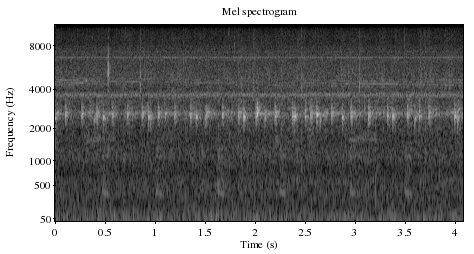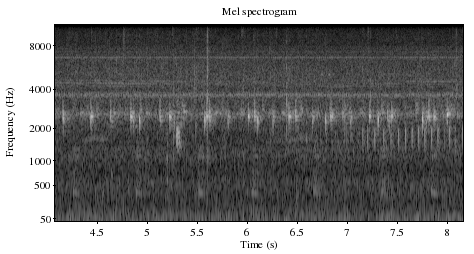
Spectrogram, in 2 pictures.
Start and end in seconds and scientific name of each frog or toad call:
0.0	8.1	Boana faber
0.0	8.1	Elachistocleis bicolor
0.0	8.1	Sphaenorhynchus surdus
5.1	8.1	Boana bischoffi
